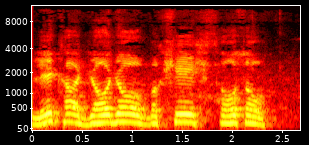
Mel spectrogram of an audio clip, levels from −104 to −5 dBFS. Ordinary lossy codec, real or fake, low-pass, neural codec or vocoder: AAC, 64 kbps; real; 10.8 kHz; none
